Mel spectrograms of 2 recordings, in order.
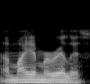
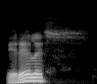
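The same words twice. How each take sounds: First: Moreles said as mor-EL-es, a first misreading of the name; first try at "Moreles", read off chat. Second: Mireles said as mir-EL-es, corrected and higher; corrected name. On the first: Misreading a viewer's name from chat, then a first try at it. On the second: Correcting a viewer's name after misreading it, then pitched up. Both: Shown as a demonstration.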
